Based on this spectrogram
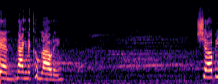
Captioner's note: applause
